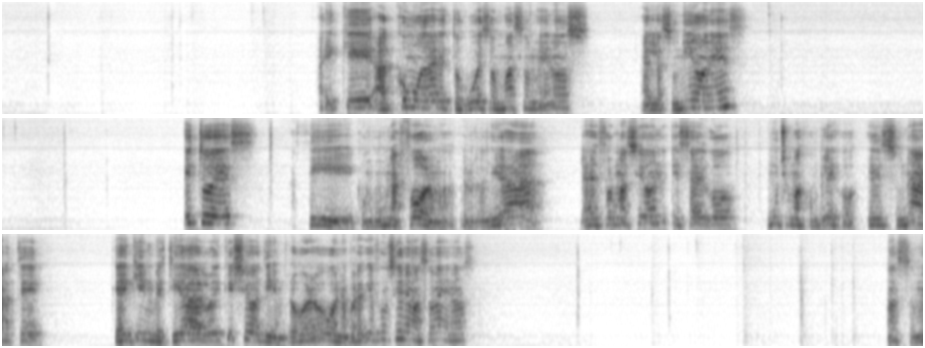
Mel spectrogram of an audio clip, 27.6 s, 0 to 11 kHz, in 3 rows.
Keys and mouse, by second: 0.3 Tab, 1.1 ctrl+Tab, 2.6 click, 5.3 shift+middle drag, 6.8-7.7 shift+middle drag, 9.2 click, 10.3 ctrl+Tab, 24.0 Tab, 25.0 Tab, 26.7 g.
